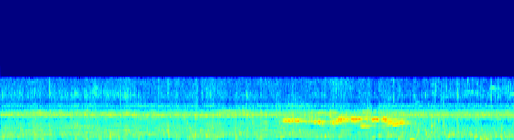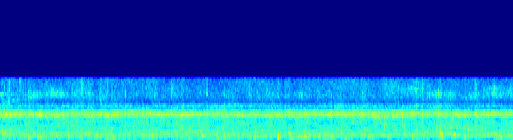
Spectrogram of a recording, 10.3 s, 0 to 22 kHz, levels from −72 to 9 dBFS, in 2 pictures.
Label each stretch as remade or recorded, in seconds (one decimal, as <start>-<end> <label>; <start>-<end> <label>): 0.0-3.9 remade; 3.9-5.4 recorded; 5.4-10.3 remade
